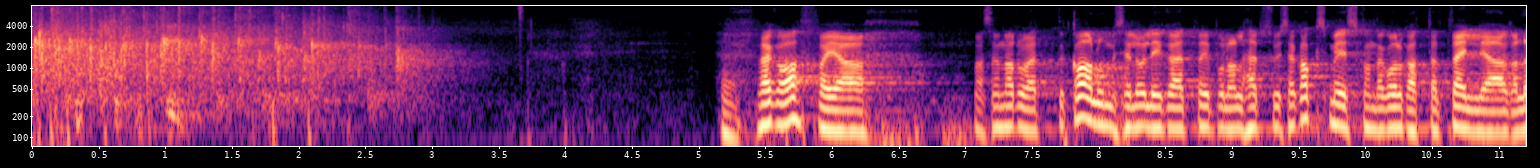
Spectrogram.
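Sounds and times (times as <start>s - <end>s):
applause: 0.0s - 3.4s
speech: 5.2s - 6.5s, 7.1s - 11.1s.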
